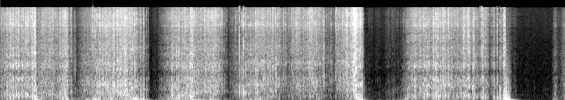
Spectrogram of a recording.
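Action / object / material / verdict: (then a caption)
scrape / melamine foam sponge brushed with a bristle brush / melamine foam / none. A white, solid, rectangular melamine foam sponge is held in the hand and brushed fast and hard with a wooden-backed clothes brush with black bristles. Rough, scratchy, crunching strokes come in dense bursts with brief quiet gaps between them, mostly low in tone with a bright hissy edge.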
